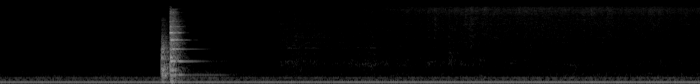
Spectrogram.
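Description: A single sharp ringing clink of a ladle against the glass batter bowl, then pancake batter sizzling in a hot frying pan, a soft steady hiss that starts near the middle.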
